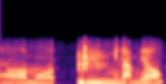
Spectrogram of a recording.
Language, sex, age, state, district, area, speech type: Assamese, female, 30-45, Assam, Dhemaji, rural, conversation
